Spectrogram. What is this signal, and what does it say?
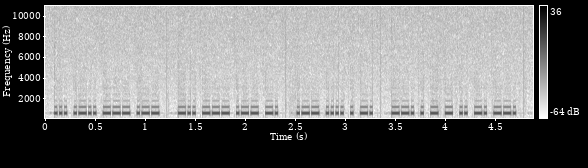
Morse code, heard as a keyed tone, about 49 wpm, 600 Hz. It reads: SLOW DOWN WHEN GETTING
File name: archived / CRSnet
